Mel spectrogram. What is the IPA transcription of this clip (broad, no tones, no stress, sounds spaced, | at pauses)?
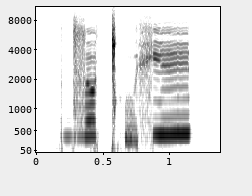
d͡z ʌ ǀʰ ṵ xʲ e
